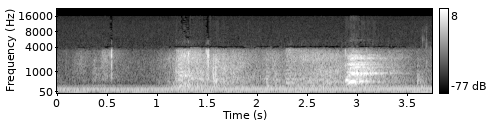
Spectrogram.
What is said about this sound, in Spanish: ¿Quién es que está ladrando detrás tuyo? Mis dos perras.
